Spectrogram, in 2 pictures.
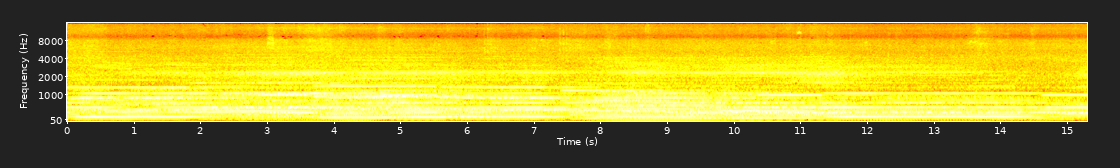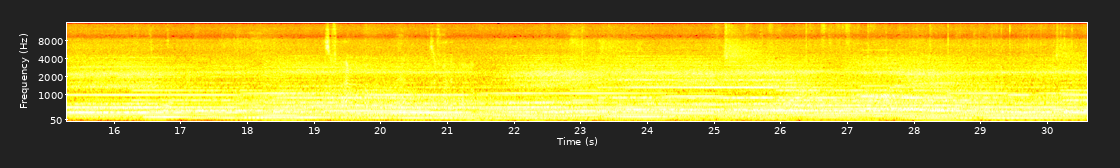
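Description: Church organ playing a slow hymn in sustained chords that change every second or two.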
